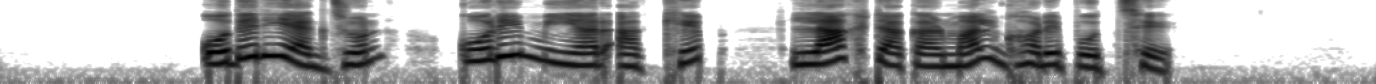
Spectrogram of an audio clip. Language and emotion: Bengali, neutral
